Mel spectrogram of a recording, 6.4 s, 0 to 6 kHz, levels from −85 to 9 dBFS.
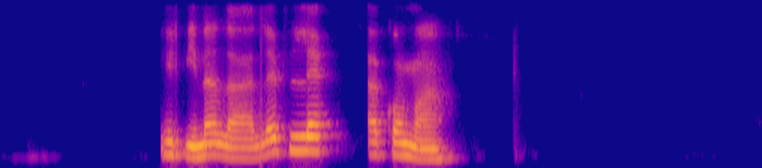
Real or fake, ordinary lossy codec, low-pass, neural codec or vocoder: fake; AAC, 48 kbps; 5.4 kHz; codec, 24 kHz, 0.9 kbps, WavTokenizer, large speech release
